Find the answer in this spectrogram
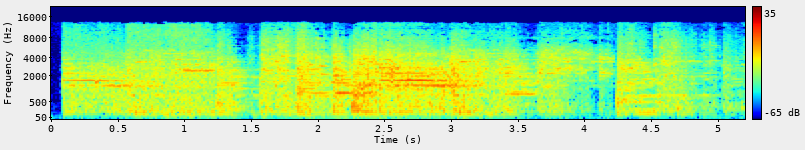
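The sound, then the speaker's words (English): A loud crash as something smashes into a glass partition, followed by several seconds of shattering and tinkling shards scattering and settling, with no voices. “glass partition.”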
